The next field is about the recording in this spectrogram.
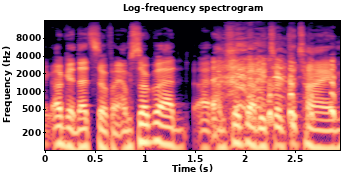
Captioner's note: laughing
